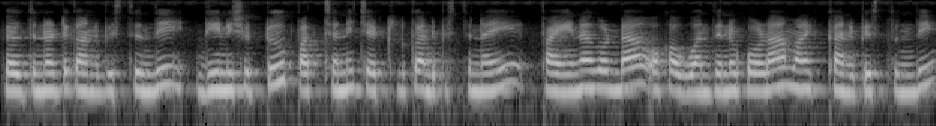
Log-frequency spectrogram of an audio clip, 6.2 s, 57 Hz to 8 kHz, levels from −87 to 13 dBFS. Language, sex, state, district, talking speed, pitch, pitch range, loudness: Telugu, female, Andhra Pradesh, Srikakulam, 135 wpm, 235 Hz, 225-250 Hz, -20 LUFS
